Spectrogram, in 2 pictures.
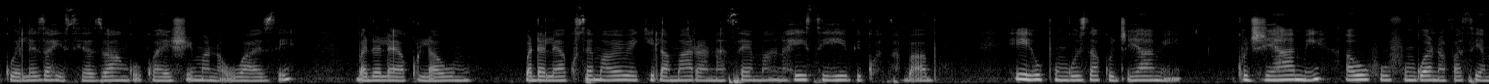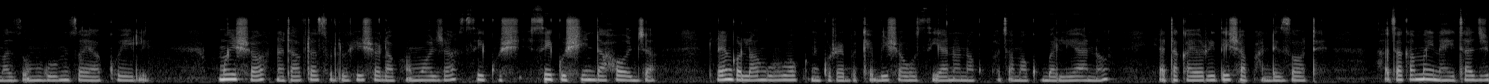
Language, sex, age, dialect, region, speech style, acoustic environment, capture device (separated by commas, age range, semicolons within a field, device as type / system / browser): Swahili, female, 25-34, Kenya - Nairobi Sheng-influenced, Kenya, happy, nature, mobile / Linux / Chrome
